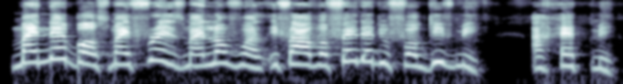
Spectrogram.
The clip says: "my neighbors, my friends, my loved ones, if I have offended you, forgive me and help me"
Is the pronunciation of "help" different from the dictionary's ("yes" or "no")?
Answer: no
